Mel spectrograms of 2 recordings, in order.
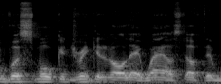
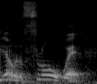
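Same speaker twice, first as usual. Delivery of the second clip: gentle George; 9 semitones higher, 5 dB quieter than usual. Retold or imitated. Mild George warning softly about his wet floor.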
